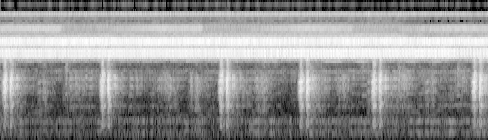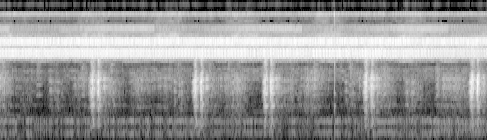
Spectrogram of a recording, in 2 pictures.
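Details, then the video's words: At night in drizzling rain, a frog gives brief, rasping croaks roughly once a second, fairly regular, while a loud, steady shrill insect chorus fills the background throughout. "SUARA KODOK HUJAN GERIMIS"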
